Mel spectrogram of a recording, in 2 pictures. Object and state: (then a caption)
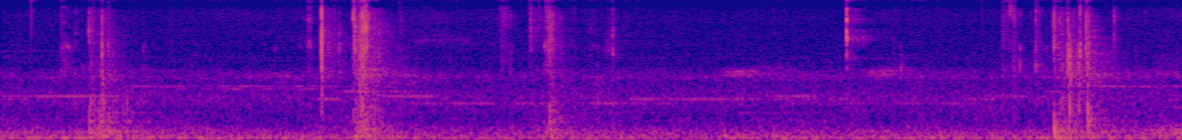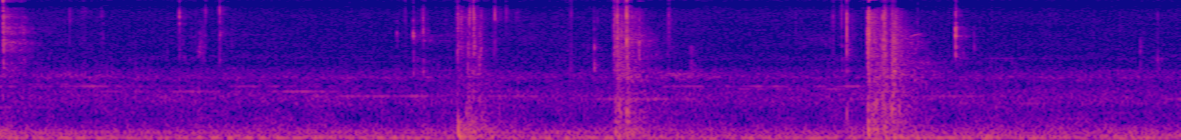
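Lilac bar soap being shaved. A palm-sized, solid lilac bar of soap, faceted from carving, is shaved with a metal blade in scraping cuts. Short, crisp scraping strokes with bright edges recur over a low, steady background hum.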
